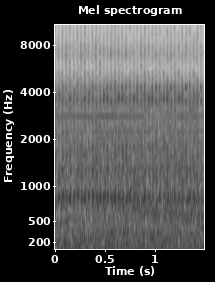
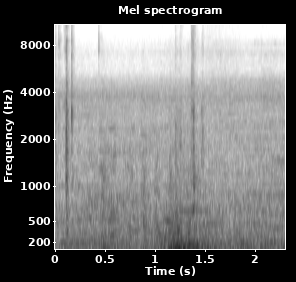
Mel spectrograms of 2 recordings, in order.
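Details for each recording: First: Renault Duster 110 PS diesel, mornings: sharp metallic tak-tak injector knock fast and even over idle, with white smoke; no check light, customer already fitted a new part, problem persists; diesel injector knock. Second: Renault Duster 110 PS diesel after injector coding and calibration via scan tool: engine catches and settles into a low, even rumble without the earlier tractor-like tak-tak injector knocking; start-up now smooth, no fault codes before or after.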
